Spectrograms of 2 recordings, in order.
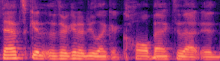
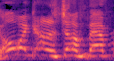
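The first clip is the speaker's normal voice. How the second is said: a sudden excited cry, way up high; excited recognition; 13 semitones higher than usual. Retold or imitated. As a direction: gasp it out, thrilled to recognise him. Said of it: "I was like".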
